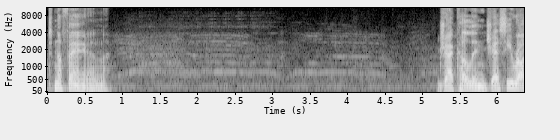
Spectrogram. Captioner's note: cheering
